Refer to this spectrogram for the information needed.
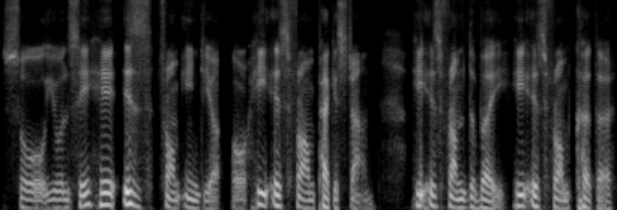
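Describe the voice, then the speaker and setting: A male teacher talks slowly and patiently to beginners, pausing often between short phrases. His voice is gravelly with a lot of fry, and the recording sounds dry and close. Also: mid-range voice, a little mellow, dry recording. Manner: slow, patient explaining with many pauses. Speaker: English teacher. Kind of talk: beginner English lesson.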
